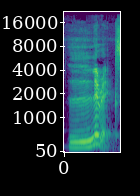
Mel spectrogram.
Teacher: Hold the l. Lyrics. And it's quite a short I sound.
